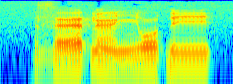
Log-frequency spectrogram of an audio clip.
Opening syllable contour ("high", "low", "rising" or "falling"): rising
